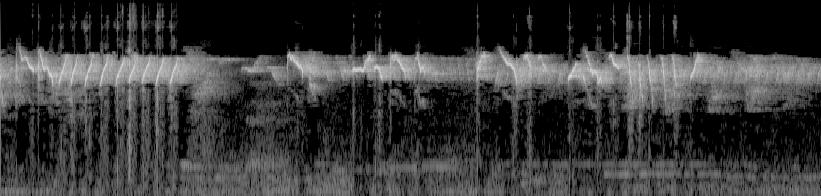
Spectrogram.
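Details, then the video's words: Energetic pleci (Oriental white-eye) song used as a lure: loud bursts of rapid, high, sharply slurred chirps in phrases of one to two seconds separated by short quieter gaps. "Burung Pleci cuitannya gacorr cocok untuk pancingan!!"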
